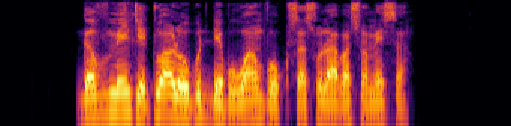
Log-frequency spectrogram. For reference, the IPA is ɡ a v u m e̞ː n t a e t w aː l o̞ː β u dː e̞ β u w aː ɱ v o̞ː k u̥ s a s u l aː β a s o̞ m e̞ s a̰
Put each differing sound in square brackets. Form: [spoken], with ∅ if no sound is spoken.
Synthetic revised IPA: ɡ a v u m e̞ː n t [i] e t w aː l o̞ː β u dː e̞ β u w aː ɱ v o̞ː k u̥ s a s u l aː β a s o̞ m e̞ s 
